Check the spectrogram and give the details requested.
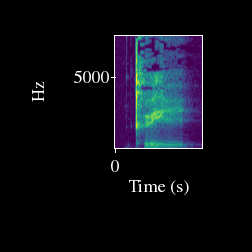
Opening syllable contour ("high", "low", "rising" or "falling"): high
